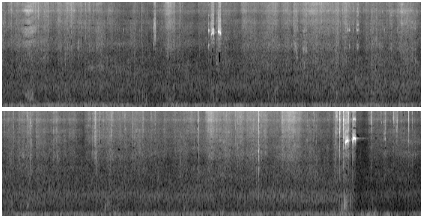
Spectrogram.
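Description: Footsteps swish through long grass.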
